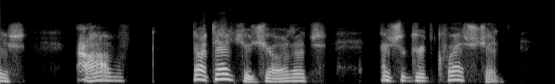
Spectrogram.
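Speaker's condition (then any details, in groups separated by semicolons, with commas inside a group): Spinal muscular atrophy, congenital; progressive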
